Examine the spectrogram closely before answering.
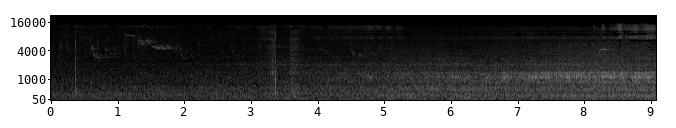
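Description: Historic steam train approaching from inside a tunnel, its rumble growing steadily louder, with a hiss coming in near the end. Birds chirp in the first couple of seconds.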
